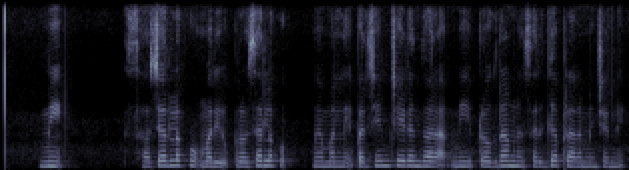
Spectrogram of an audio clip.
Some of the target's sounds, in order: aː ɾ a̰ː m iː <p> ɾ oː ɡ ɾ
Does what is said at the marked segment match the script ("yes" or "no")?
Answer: yes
